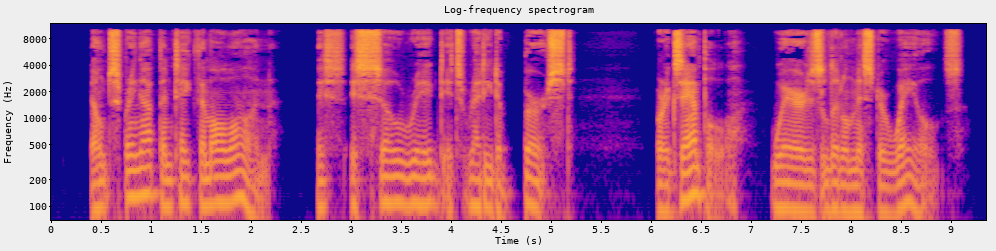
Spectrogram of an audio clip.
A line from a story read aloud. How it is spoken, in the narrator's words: he continued softly, as if humming a tune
